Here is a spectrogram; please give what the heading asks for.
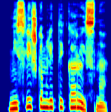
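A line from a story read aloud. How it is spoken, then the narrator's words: Plain. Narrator (Russian): сказала Миранда Ольге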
